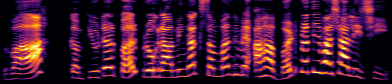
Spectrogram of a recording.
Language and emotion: Maithili, surprised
